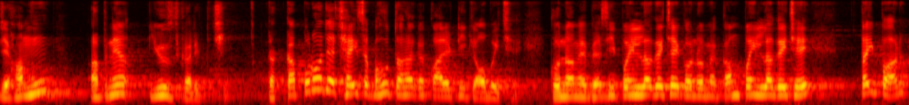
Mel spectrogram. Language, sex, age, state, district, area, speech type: Maithili, male, 30-45, Bihar, Madhubani, urban, spontaneous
